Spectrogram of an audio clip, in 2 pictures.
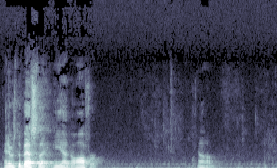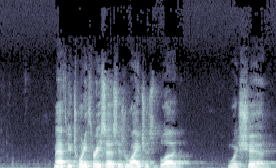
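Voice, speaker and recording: A man teaching a Bible class in a conversational way, thinking aloud with frequent pauses and reading scripture passages aloud. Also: medium pitch, a little mellow. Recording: echoey hall with long reverb.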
